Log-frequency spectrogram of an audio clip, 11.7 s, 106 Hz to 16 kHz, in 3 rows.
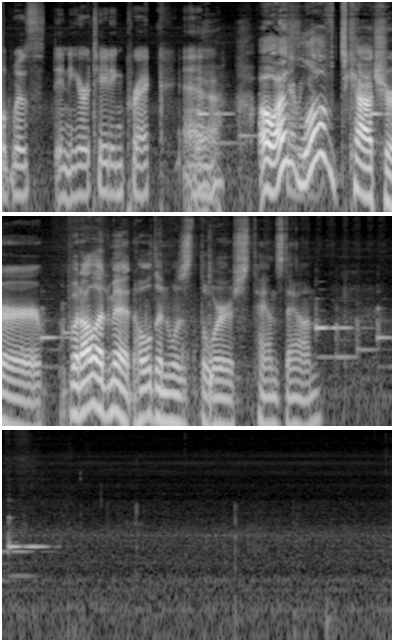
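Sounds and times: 
speech: 0.0 - 7.2
low steady hum: 0.0 - 11.6
electronic phone ringtone for incoming call: 2.0 - 5.3, 7.0 - 8.4.

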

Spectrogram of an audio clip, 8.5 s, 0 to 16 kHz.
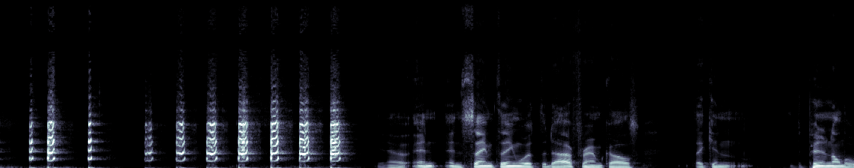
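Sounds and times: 
turkey clucks: 0.0 - 3.5
speech: 3.9 - 8.5.

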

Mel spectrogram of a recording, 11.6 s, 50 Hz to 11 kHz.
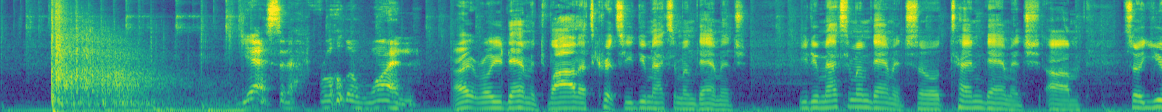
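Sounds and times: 
firearm gunshot: 0.5 - 2.4
low hum: 0.6 - 2.4
speech: 2.4 - 11.6.

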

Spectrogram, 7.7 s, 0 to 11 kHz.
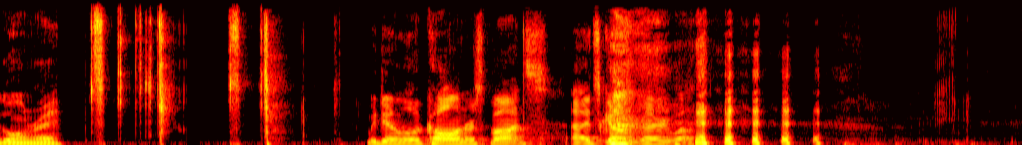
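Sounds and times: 
speech: 0.0 - 0.6, 2.8 - 6.3
Coors Light beer can being cracked open: 0.7 - 2.4
laughter: 4.5 - 6.3.

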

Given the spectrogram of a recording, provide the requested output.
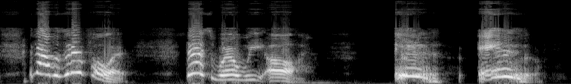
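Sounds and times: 
speech: 0.3 - 3.1, 3.9 - 5.5
person imitating a cough: 4.0 - 4.6.

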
